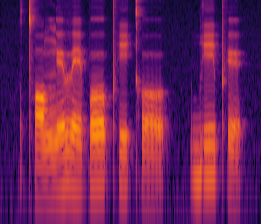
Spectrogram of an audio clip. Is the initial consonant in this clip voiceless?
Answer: yes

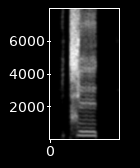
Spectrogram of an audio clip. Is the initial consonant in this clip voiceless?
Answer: yes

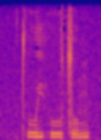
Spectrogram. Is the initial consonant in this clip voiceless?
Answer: yes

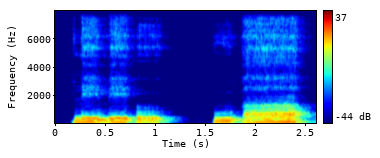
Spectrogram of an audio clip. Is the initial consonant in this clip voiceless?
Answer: no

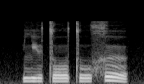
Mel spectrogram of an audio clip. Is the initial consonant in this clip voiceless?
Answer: no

